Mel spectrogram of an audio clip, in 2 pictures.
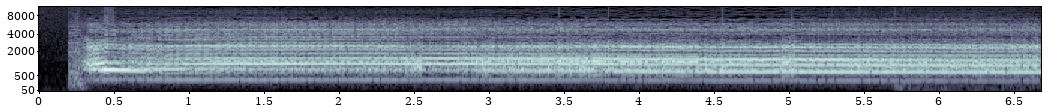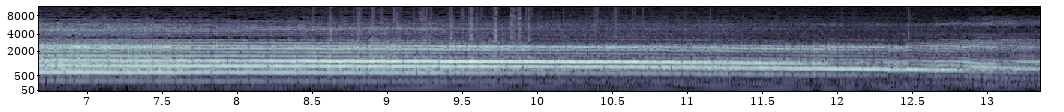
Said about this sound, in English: Then came Simon's scream.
